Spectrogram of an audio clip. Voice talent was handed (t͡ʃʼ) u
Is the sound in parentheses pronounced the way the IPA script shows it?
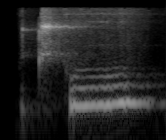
yes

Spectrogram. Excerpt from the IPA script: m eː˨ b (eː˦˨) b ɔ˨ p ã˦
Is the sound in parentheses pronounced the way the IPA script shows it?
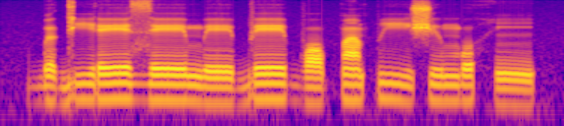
no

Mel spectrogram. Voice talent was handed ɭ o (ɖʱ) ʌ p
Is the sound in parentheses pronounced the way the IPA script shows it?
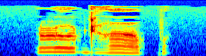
yes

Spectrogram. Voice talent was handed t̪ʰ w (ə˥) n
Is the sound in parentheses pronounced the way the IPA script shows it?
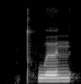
yes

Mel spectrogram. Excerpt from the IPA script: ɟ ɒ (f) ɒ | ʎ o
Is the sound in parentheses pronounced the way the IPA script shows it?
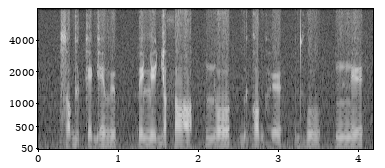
no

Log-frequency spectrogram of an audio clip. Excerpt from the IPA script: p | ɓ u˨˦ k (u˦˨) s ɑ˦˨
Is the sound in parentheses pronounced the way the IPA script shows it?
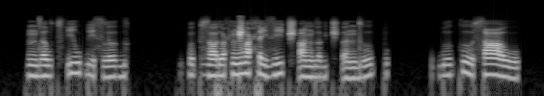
yes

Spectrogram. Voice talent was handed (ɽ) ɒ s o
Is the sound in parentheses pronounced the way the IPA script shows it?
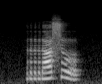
no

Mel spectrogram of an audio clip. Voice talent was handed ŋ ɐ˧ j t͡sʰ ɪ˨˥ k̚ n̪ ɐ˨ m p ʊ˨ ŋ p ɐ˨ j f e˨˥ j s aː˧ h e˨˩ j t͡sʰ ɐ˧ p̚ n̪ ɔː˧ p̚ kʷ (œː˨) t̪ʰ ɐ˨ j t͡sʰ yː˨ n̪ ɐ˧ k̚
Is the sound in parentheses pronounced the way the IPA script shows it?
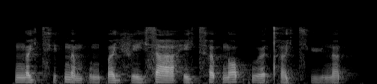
no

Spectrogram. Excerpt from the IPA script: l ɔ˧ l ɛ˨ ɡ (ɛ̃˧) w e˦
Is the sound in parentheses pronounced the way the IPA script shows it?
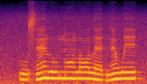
no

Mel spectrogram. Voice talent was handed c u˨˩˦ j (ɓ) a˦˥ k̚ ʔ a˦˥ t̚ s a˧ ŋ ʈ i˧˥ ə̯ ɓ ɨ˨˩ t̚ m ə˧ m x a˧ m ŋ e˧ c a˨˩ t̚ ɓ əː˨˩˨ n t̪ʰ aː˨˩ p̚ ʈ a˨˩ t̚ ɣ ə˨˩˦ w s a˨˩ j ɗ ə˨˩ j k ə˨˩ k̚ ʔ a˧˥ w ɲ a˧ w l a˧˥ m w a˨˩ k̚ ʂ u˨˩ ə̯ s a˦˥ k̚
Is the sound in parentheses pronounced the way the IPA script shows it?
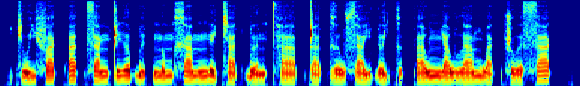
no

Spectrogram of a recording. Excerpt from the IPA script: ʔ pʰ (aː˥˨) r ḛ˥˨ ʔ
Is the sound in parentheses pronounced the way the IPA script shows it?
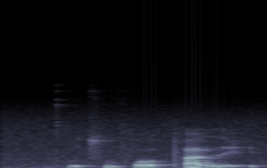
no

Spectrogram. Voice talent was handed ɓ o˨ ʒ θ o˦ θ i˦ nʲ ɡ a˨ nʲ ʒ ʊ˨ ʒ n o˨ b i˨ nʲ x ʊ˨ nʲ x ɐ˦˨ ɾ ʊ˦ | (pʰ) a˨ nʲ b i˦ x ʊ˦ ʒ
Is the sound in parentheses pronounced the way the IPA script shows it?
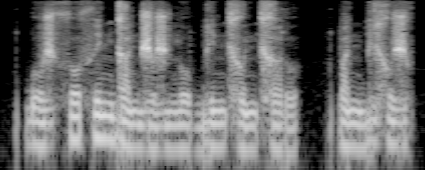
no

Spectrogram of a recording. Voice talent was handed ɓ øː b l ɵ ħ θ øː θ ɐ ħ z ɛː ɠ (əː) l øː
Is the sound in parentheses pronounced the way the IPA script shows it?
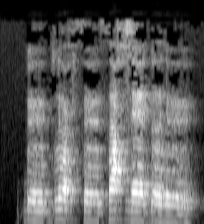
yes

